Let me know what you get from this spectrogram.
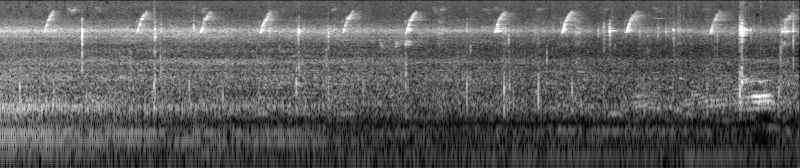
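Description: Faint bird calls: a short rising whistled note repeated about every three quarters of a second, with a few soft clicks and a brief louder sound near the end.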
